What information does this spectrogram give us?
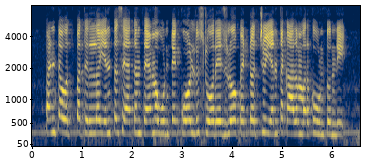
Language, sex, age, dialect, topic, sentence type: Telugu, female, 18-24, Southern, agriculture, question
